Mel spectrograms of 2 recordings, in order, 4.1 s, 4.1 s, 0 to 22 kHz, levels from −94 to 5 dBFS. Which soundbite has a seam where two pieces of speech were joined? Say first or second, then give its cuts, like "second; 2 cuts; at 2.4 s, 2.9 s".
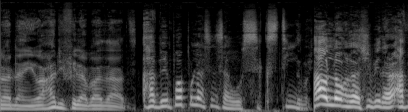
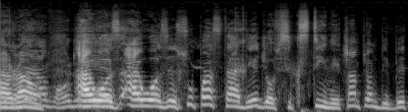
first; 2 cuts; at 1.3 s, 3.1 s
